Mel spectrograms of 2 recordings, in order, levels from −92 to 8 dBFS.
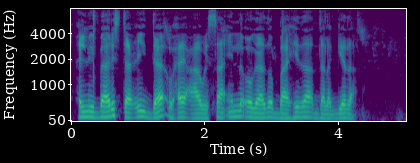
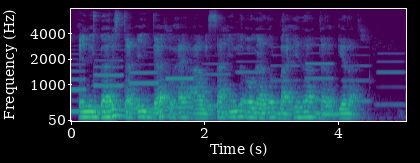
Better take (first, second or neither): first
